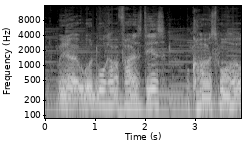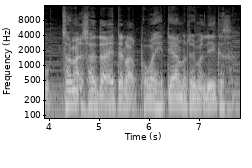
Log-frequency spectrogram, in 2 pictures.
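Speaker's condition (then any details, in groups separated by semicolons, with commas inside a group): Multiple system atrophy; affects speech, eating and stability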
